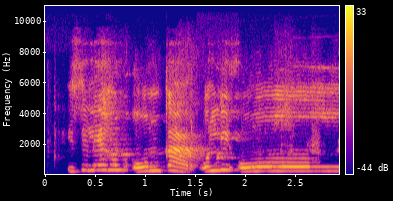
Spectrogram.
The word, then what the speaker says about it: ओम: इसीलिए हम ओमकार, ओनली ओम, ये ओम का जो उच्चारण है, ओम तीनों लेटर के लेकर होता है, अ प्लस उ प्लस म।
